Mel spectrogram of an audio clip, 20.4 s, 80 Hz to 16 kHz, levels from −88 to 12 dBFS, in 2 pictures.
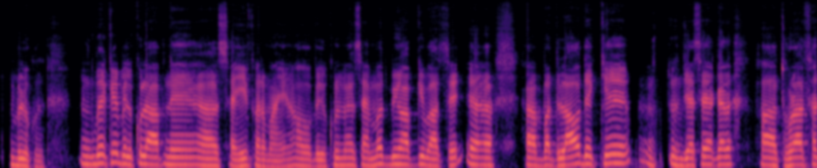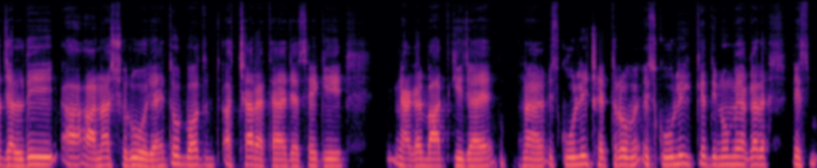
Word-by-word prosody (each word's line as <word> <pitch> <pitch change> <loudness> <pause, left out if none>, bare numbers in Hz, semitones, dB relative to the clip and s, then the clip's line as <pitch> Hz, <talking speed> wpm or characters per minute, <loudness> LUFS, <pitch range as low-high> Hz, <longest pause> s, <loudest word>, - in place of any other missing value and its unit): बिल्कुल। 135 -6 0 0.6
देखिए, 190 +2 +2
बिल्कुल 175 -1 +1
आपने 160 0 +2 0.3
अ, 145 -1 +2
सही 135 +2 0
फ़रमाया 130 0 -3
और 135 -1 -2
बिल्कुल 130 +3 -2
मैं 155 0 -1
सहमत 150 +4 -1
भी 165 +2 -1
हूँ 165 - +3
आपकी 160 +2 0
बात 140 -4 +1
से। 150 +5 -1
अ - - -9 0.7
अ, - - +3
अ, 150 - +3
बदलाव 150 +4 +2
देखिए 180 +2 +2
अ, - - -5 0.5
त 160 -4 +1
जैसे 150 +3 +1
अगर 165 +1 +1 0.4
अ, 155 -2 +3
थोड़ा-सा 160 +3 +1
जल्दी 160 +3 +4
अ - - -13 0.4
आना 150 +3 +2
शुरू 150 +1 +2
हो 140 -2 +4
जाए, 130 +2 0
तो 175 +5 0
बहुत 155 -2 0
त 145 -1 -11
अच्छा 160 -1 0
रहता 135 -2 +1
है। 135 - +1
जैसे 135 +2 -2
कि 140 +1 -1 0.9
अगर 140 +1 +1
बात 140 0 +1
की 145 -3 +2
जाए 135 +1 +2 0.4
अ, 140 -1 0
स्कूली 160 +3 +1
क्षेत्रों 160 0 0
में 160 +2 0
स्कूली 165 +3 +1
के 180 -3 0
दिनों 165 +1 -1
में 165 0 +2
अगर 165 +1 +1 0.4
इस 150 - -1
150 Hz, 160 wpm, -23 LUFS, 140-165 Hz, 0.9 s, जल्दी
